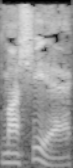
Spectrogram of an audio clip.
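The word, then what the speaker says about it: Mashiach (מָשִׁיחַ): And the Hebrew word for anointed is Mashiach. We spell it M-E-S-S-I-A-H.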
